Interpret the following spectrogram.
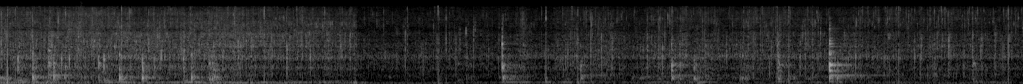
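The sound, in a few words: garlic and dried red chillies sautéing in a pan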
